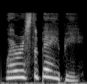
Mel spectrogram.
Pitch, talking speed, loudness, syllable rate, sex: 275 Hz, 275 wpm, -16 LUFS, 7.9 syllables/s, female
